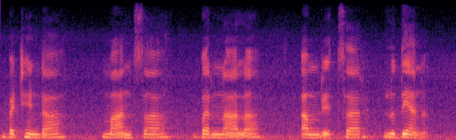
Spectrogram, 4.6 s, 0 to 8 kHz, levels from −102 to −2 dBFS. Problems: none marked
